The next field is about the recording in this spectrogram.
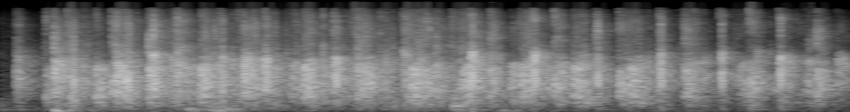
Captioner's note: applause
